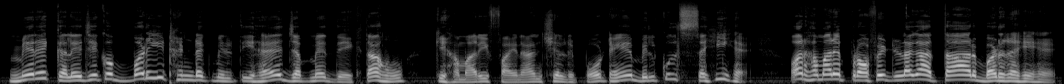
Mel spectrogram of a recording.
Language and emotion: Hindi, happy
